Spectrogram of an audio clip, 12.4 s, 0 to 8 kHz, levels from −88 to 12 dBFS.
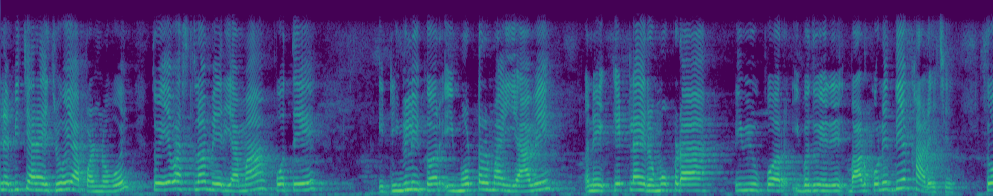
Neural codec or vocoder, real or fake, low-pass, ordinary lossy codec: none; real; 7.2 kHz; none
